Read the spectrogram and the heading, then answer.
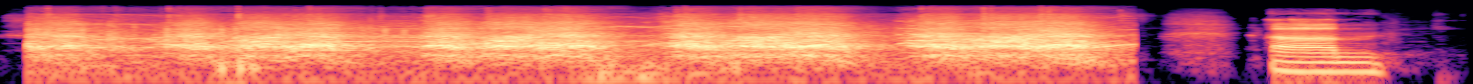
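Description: crowd, crowd chanting and cheering

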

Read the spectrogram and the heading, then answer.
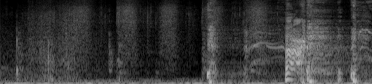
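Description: human body sound, coughing and spluttering

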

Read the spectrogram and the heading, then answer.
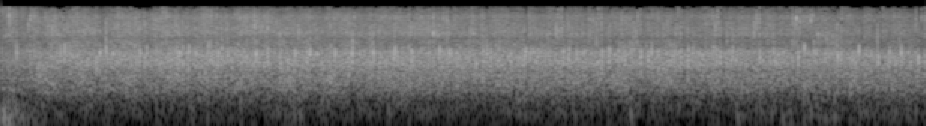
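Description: crowd, applause

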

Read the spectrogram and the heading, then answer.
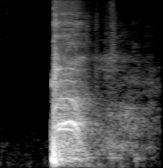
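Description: human body sound, cough

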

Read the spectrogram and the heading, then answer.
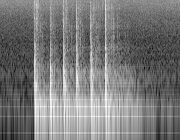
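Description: household object, knocking on a door

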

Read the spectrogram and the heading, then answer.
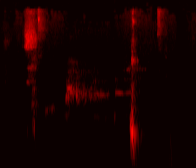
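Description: animal, dog whimpering and barking

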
